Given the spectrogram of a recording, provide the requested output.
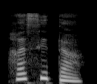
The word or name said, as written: ಹಸಿತ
